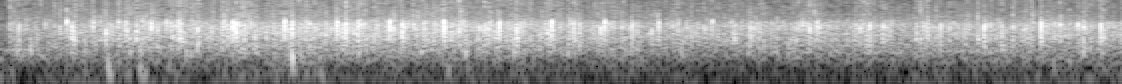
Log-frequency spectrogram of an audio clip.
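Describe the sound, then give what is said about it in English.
A large conference audience at the Congress claps steadily to welcome a speaker at the first talk of the day, a dense wash of many hands clapping at an even level throughout, with no one speaking over it. “with a big, warm round of applause and have a lot of fun.”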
